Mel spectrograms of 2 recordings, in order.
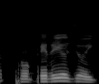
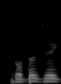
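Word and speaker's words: Proterozoic: प्रोटेरियोजोइक है, प्रोटोजोइक नहीं है, प्रोटेरियो।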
